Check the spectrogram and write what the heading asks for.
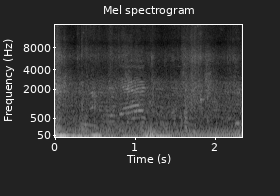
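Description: Passengers chattering in a crowded ferry cabin over the vessel's steady low hum, with a brief knock right at the start.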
